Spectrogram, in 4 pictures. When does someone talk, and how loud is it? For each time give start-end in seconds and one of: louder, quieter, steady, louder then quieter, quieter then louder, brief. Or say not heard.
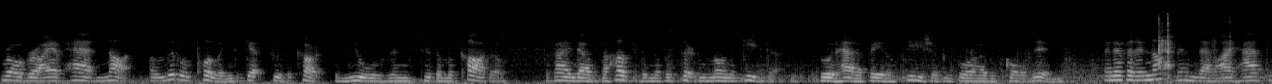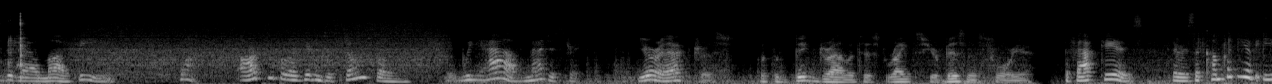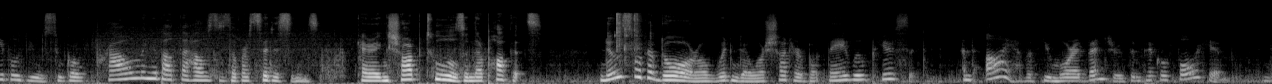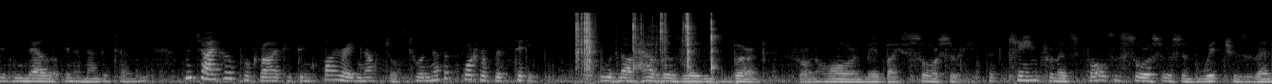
0.0-13.8 steady
14.5-50.8 louder then quieter.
